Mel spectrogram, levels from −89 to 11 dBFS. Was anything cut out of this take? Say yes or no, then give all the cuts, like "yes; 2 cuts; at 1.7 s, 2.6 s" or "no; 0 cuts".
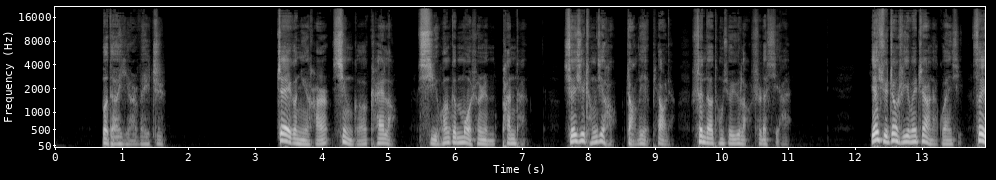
no; 0 cuts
